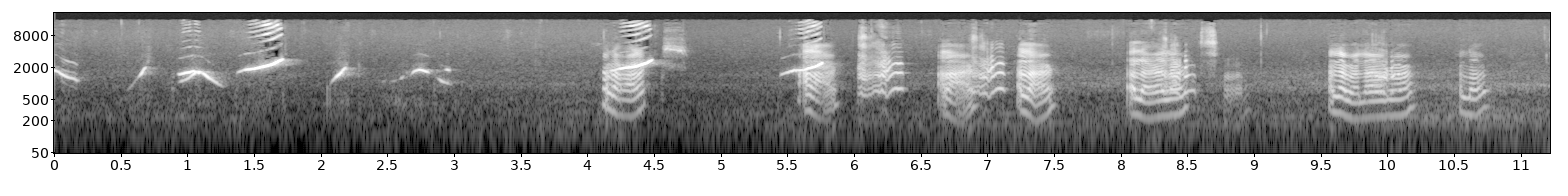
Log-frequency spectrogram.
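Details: Pet female Rainbow lorikeet that mimics people talking, whistles and says "hello"; a string of whistled rising and falling notes, then louder harmonic, speech-like syllables dipping low and sweeping up, in short bursts with pauses, indoors.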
